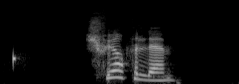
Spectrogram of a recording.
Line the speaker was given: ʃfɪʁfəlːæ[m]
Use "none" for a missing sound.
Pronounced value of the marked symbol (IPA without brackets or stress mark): m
